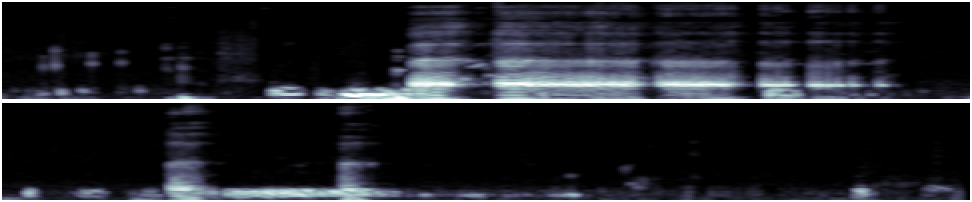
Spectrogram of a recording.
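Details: Several loud, drawn-out burps with low gurgling between them: frequent belching from an upset stomach after eating spicy food, with the tummy also growling.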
